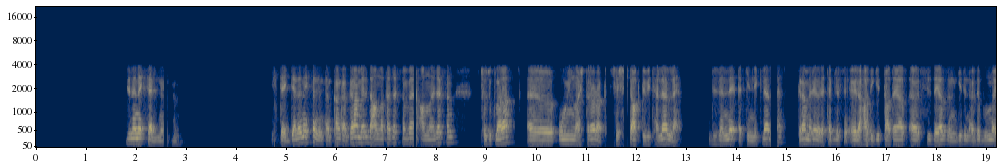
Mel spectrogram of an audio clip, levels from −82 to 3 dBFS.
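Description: Packet loss on an ADPCM call breaks the speech at 2.54–2.63 s, 4.74–4.78 s, 7.54–7.65 s, 11.74–11.83 s, 14.68–14.88 s and 16.60–16.63 s. Roughly 20 to 140 ms goes missing each time, which fits 20 ms packets, and is replaced by hard-edged silence. Because the receiving decoder's predictor and step size drift from the sender's during each gap, the speech re-enters slightly distorted, before settling over some tens of milliseconds.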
